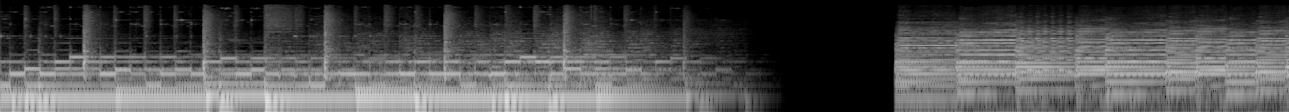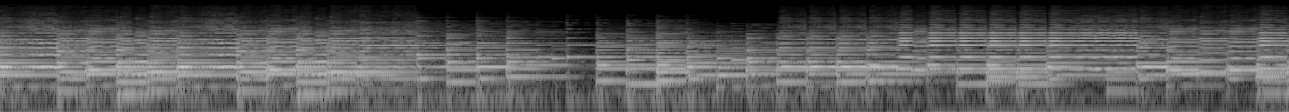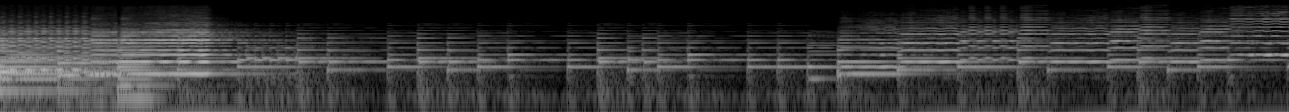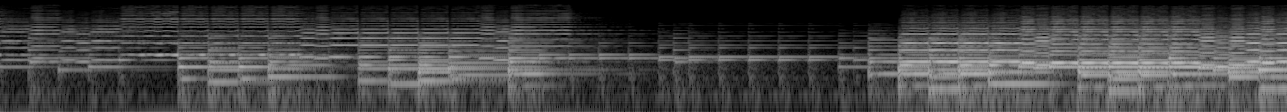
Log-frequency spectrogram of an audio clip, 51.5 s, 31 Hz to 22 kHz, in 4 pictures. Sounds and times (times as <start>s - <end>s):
Violin, fiddle: 9.0s - 17.4s, 20.7s - 28.4s, 34.2s - 44.6s, 47.7s - 51.5s.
